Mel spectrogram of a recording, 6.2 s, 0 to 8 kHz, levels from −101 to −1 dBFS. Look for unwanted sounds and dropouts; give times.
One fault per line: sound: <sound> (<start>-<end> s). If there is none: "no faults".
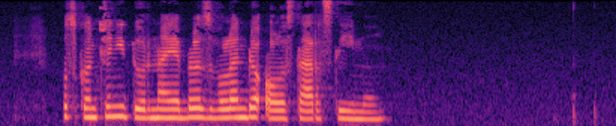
no faults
